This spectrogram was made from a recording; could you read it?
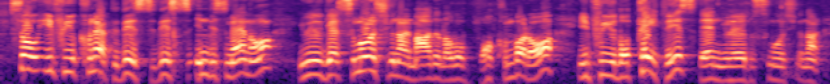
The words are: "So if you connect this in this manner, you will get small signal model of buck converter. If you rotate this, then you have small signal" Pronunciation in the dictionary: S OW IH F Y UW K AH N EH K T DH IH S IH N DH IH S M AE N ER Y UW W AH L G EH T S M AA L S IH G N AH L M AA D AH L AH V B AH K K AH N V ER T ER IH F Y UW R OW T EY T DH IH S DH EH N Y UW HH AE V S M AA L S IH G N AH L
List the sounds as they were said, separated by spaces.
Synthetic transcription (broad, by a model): S OW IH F Y UW K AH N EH K T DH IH S IH N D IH S M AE N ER Y UW W AH L G EH T S M AA L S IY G N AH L M AA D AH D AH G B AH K K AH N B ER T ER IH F Y UW L OW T EY T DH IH S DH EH N Y UW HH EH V S M AA L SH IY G N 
